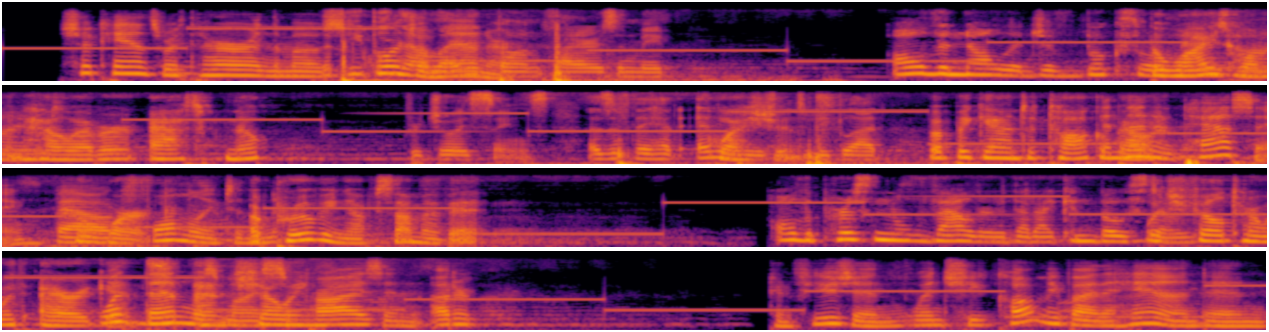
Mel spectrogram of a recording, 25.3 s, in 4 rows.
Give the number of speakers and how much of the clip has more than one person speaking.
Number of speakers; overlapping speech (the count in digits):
4, about 25%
